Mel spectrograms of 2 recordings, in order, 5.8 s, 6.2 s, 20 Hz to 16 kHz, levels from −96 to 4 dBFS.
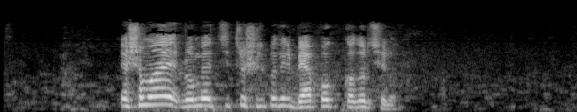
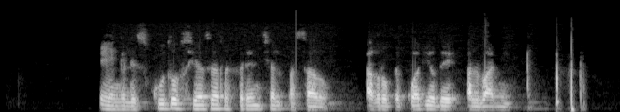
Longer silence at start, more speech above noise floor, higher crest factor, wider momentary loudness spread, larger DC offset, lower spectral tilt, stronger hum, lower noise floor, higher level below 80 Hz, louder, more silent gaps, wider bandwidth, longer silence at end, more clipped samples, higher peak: first, 1.2 s vs 1 s; second, 45 dB vs 74 dB; about the same, 20 dB vs 16 dB; about the same, 12 LU vs 13 LU; neither; second, -4 dB/octave vs -11 dB/octave; neither; second, -64 dBFS vs -90 dBFS; second, -60 dBFS vs -54 dBFS; about the same, -19 LUFS vs -17 LUFS; neither; first, 7.6 kHz vs 5.6 kHz; first, 1.85 s vs 0.45 s; neither; about the same, -2 dBFS vs 0 dBFS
